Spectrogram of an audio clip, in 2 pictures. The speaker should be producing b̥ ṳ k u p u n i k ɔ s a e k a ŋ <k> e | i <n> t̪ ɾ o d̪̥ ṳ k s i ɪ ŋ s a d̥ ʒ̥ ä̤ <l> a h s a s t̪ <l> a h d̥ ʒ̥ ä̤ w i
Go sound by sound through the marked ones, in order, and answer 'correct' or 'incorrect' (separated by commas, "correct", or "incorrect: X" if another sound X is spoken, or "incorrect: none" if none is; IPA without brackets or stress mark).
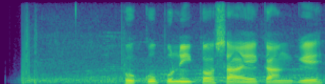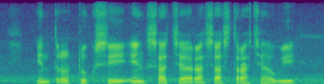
incorrect: ɡ, correct, incorrect: ɾ, incorrect: ɾ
